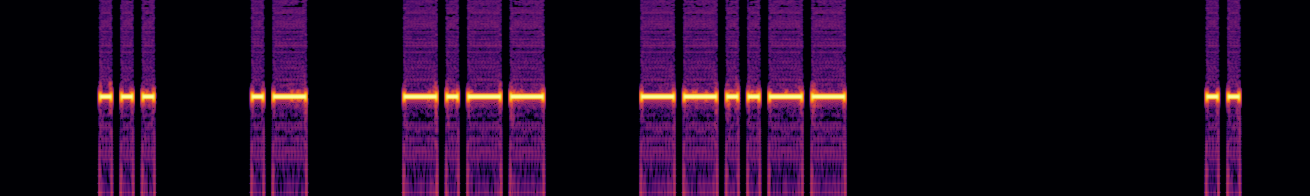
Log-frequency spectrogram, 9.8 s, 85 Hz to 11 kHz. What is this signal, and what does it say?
Morse code, heard as a keyed tone, about 15 wpm, spaced as for 8 wpm, 1000 Hz. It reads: SAY, I
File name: qotdfiles / 8wpm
